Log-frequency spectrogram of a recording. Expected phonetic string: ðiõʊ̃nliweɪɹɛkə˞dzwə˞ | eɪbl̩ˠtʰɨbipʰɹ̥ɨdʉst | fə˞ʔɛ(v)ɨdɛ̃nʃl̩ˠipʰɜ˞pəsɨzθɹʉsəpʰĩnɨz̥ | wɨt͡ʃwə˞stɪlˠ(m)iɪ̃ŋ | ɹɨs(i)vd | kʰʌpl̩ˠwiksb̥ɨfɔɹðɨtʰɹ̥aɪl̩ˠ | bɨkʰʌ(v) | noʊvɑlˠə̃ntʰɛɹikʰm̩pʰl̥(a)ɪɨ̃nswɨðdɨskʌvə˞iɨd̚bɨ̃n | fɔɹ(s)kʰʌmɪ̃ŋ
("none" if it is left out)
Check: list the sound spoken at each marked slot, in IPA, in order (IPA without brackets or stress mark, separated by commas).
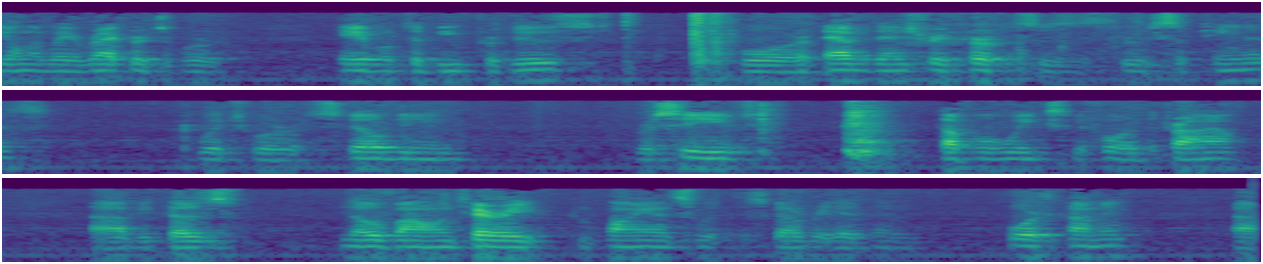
v, b, i, z, a, θ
